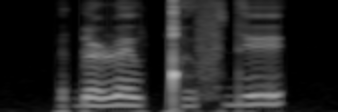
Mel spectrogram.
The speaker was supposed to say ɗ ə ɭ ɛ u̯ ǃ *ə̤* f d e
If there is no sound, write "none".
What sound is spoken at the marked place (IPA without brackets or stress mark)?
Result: ə̤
